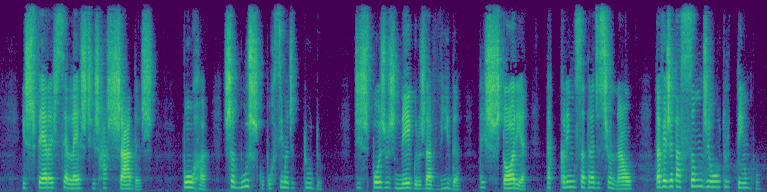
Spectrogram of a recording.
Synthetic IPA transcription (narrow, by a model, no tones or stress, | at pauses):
iʃfɛɾɐʃselɛʃt͡ʃɪʃhaʃad̪ɐs | pohɐ | ʃɐmuʃkʊpoɾsĩmɐd͡ʒɪt̪ud̪ʊ | d͡ʒiʃpoʒʊzneɡɾʊzd̪ɐvid̪ɐ | d̪̥ɐist̪ɔɾiɐ | d̪̥ɐkɾẽsɐt̪ɾad͡ʒisionaw | d̪̥ɐveʒet̪asɐ̃w̃d͡ʒɪowt̪ɾʊt̪ẽmpʊ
